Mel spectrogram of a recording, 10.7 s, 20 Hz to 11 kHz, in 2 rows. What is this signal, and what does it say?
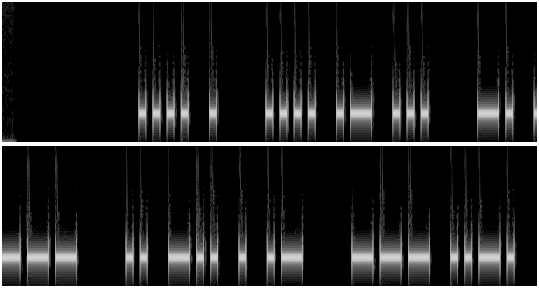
Morse code, heard as a keyed tone, about 17 wpm, 700 Hz. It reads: HE HAS NO IDEA OF
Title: Sentences from Top 1000 Words - Review Part 3 - 17wpm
